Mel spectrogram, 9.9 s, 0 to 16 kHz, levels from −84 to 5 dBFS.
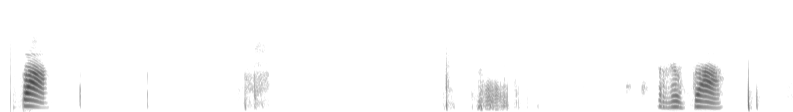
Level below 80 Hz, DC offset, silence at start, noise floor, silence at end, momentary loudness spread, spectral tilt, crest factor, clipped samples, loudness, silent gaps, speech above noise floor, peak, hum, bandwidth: under -90 dBFS; under 0.1%; 0.3 s; -84 dBFS; 0.95 s; 27 LU; -8.5 dB/octave; 28 dB; under 0.1%; -30 LUFS; none; 54 dB; -12 dBFS; none; 5.8 kHz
